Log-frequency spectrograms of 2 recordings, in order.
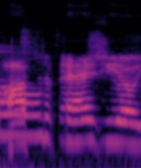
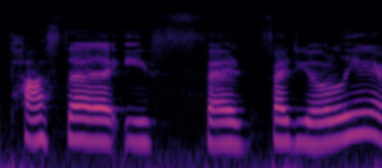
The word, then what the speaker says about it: pasta e fagioli: So, yeah, like if you were saying it in Italian, it would probably be like pasta e fagioli or something like that.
